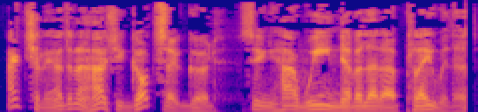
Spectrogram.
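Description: A man's voice: on the low side, big pitch swings, quick pace, slightly rough, no echo. A man voicing an easygoing, fair-minded teenage prankster twin in an audiobook, mild and laconic. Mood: mildly impressed.

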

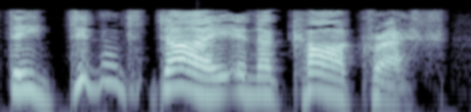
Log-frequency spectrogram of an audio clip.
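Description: A man voicing a quiet, tense teenage boy who speaks in a hushed, restrained way. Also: sits high, animated, slow, slightly rough, no room sound, muffled recording, pitched above the performer's own voice, full character voice.

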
